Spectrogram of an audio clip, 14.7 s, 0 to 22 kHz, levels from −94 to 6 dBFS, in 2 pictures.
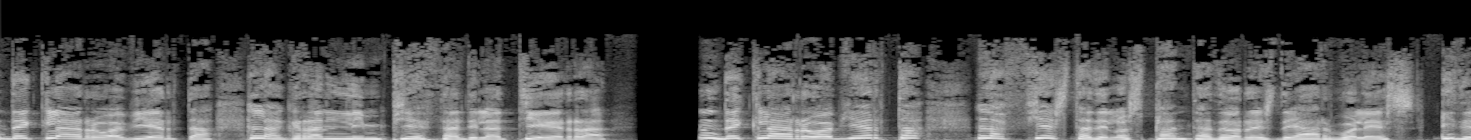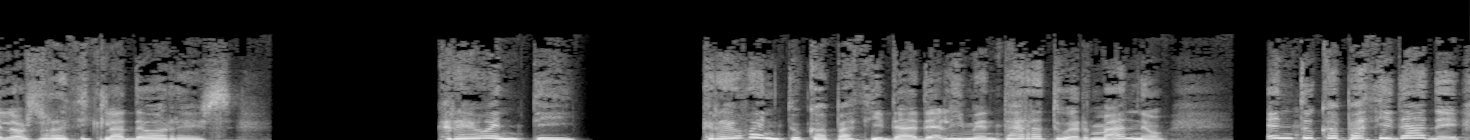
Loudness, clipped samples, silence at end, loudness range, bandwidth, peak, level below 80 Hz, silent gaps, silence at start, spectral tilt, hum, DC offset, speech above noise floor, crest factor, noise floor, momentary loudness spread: -12 LUFS; under 0.1%; 0 s; 3 LU; 16.5 kHz; 0 dBFS; -34 dBFS; none; 0 s; -4 dB/octave; none; 0.3%; over 78 dB; 12 dB; under -90 dBFS; 6 LU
